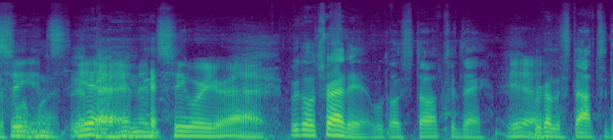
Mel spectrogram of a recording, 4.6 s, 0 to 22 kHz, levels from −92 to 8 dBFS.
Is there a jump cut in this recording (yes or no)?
no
